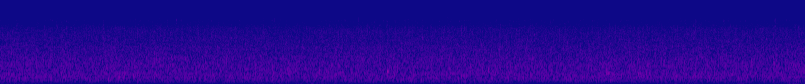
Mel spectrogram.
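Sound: flowing stream water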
